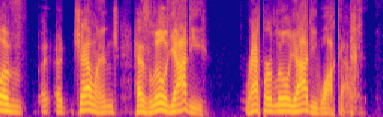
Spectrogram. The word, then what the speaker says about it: Yachty: Oh, like a yacht. Yachty. Yeah, Lil Yachty. See, your accent made me think it was Yaddy, like Yaddy.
